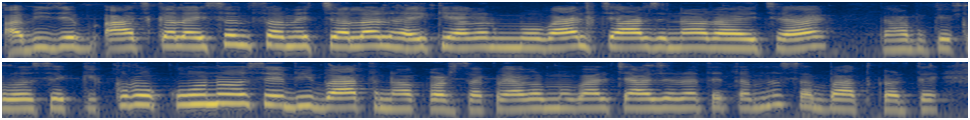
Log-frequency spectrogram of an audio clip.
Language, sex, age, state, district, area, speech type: Maithili, female, 30-45, Bihar, Muzaffarpur, rural, spontaneous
